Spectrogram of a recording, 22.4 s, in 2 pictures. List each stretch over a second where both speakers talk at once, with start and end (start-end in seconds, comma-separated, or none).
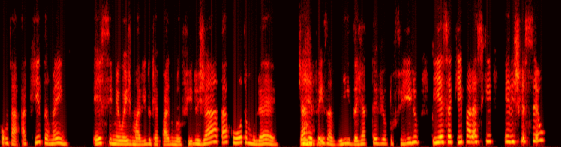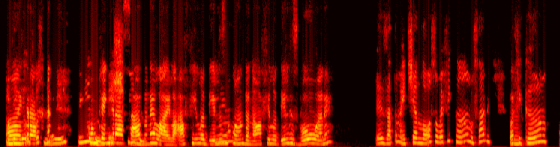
12.9-14.2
